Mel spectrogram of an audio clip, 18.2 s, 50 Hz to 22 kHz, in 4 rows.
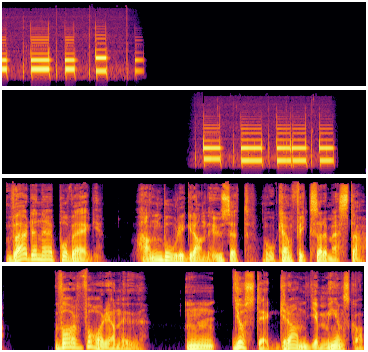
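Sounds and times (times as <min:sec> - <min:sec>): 
touch-tone telephone keypad beeps of a number being dialed: 0:00.0 - 0:01.8, 0:07.1 - 0:08.8
speech: 0:09.2 - 0:13.7, 0:14.3 - 0:18.1.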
